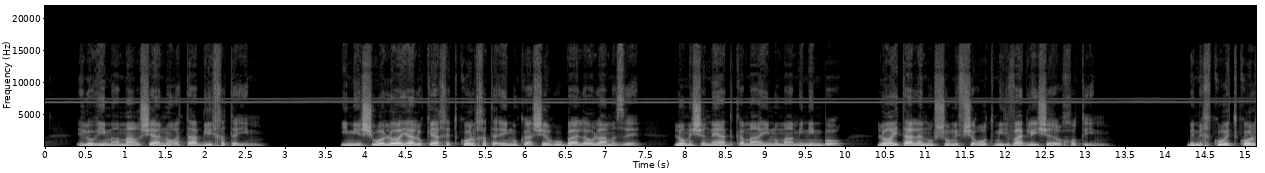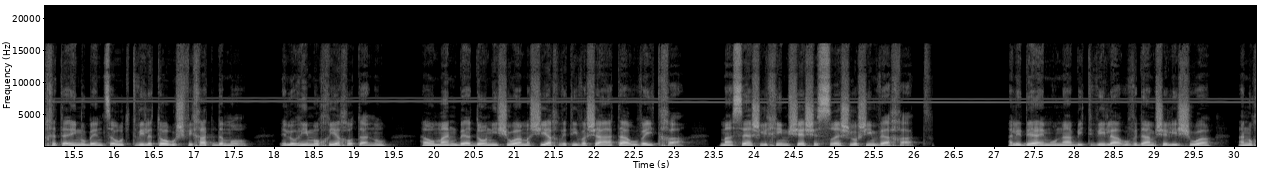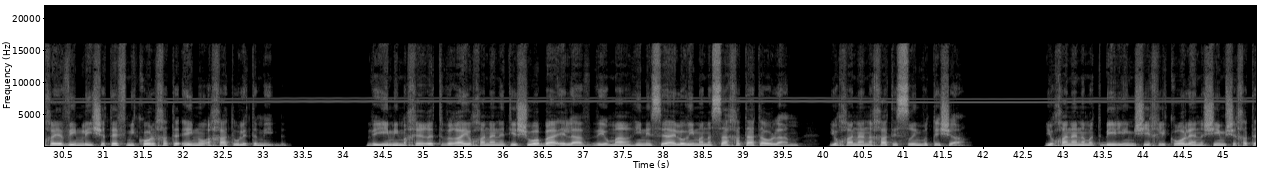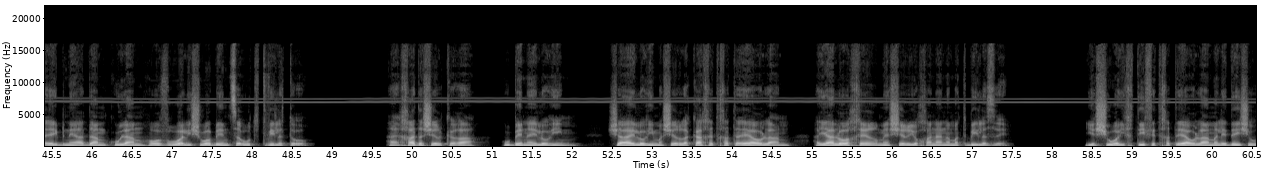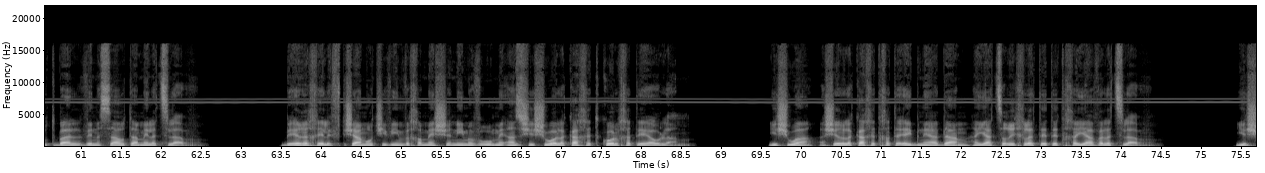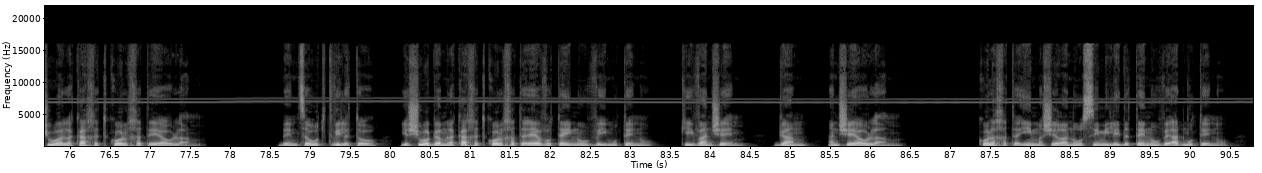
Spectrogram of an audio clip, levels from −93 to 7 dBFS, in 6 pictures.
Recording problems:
high-pitched whine; faint; throughout; 7 kHz, 30 dB below the speech

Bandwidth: 16 kHz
